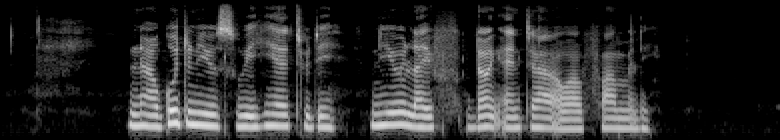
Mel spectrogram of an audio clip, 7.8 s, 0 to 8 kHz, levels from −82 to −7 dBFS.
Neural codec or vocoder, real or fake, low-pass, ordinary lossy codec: none; real; 7.2 kHz; none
